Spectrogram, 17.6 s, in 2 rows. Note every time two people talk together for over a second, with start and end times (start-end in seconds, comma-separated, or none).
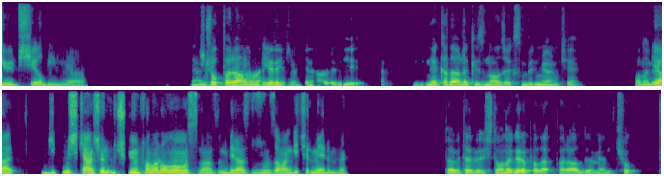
2.6-4.0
